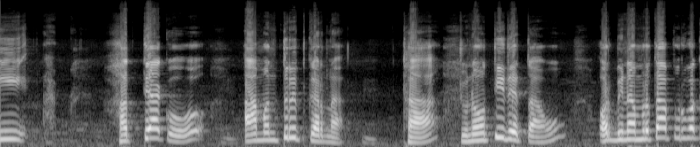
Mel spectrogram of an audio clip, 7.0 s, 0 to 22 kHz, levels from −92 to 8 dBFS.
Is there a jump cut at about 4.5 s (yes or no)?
yes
